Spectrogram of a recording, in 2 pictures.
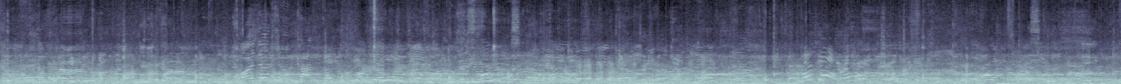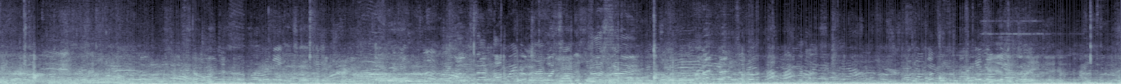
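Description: Many boys and young men chatter and call out nearby, outdoors.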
